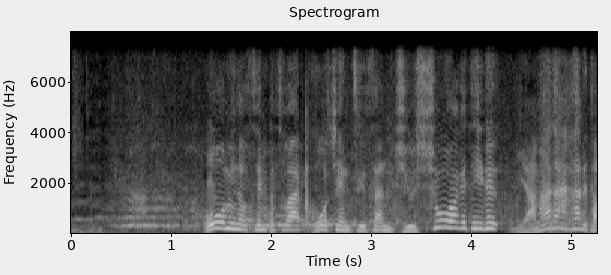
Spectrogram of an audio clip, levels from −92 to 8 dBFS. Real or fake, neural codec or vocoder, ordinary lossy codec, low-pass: fake; codec, 16 kHz, 4 kbps, FreqCodec, smaller model; none; 7.2 kHz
